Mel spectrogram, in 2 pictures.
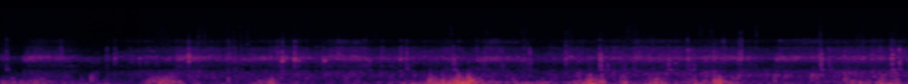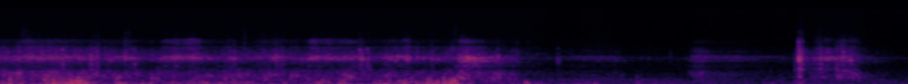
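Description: Steady scraping of a rescue dummy dragged over asphalt, with irregular low thumps of wind and movement on a body-worn microphone; the scraping stops about twelve seconds in.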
